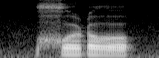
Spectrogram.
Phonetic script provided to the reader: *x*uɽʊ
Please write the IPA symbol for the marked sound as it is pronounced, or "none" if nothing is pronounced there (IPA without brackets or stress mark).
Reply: x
